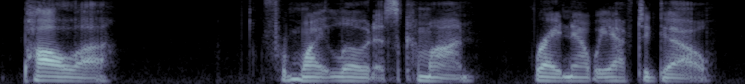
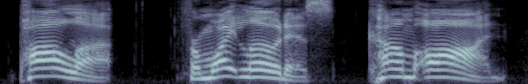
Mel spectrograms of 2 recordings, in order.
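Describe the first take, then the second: First: Low-key, softer retold plea; muted urging. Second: High, exasperated retold plea; pissed off. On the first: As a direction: quietly urge her to leave, pausing after the name. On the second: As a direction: imitate him losing patience, pitch jumping up. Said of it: "He's, like, so pissed".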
